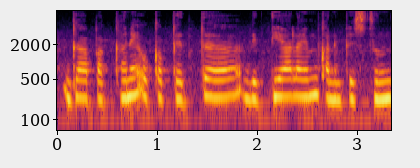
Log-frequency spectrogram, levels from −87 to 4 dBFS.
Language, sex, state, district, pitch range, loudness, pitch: Telugu, female, Telangana, Hyderabad, 230-255 Hz, -12 LUFS, 240 Hz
